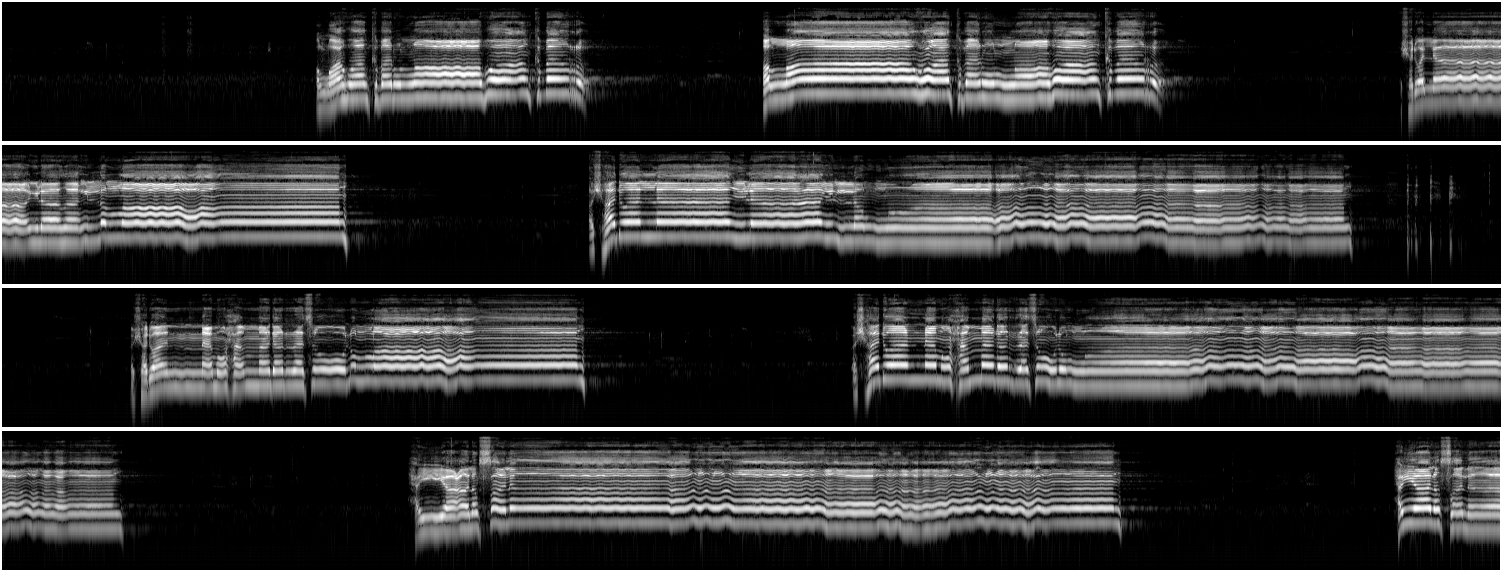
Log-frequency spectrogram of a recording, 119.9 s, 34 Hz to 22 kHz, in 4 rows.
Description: أذان العشاء للمؤذن علي ملا الأحد 26 جمادى الأولى 1445هـ > ١٤٤٥ 🕋 > ركن الأذان 🕋 > المزيد - تلاوات الحرمين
